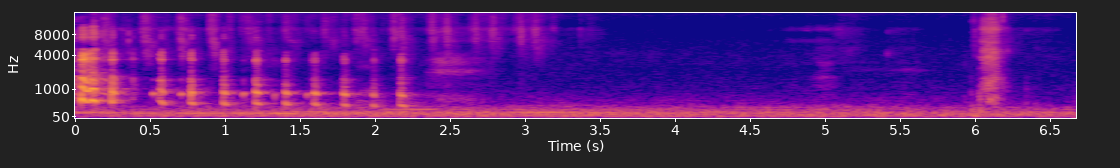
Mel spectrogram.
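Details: A dog sneezing: a rapid series of about ten short, snorting nasal bursts, then quiet and one later puff.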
